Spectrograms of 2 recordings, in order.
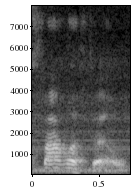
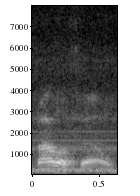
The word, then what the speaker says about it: falafel: I don't even know what they are, and I used to think they were called falafel, but that's because, you know, I'm English and I pronounce things using the rules of English. Not American English, English, you know, the English of the English. And in English it would be pronounced falafel, but apparently it's falafel.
